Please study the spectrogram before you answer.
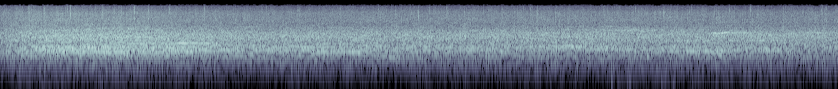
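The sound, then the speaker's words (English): An audience applauds to welcome Elvis Costello to the open-air stage at Tanglewood. Dense, steady clapping fills the whole stretch, loudest at the start and then settling a little, with no talk over it. “Ladies and gentlemen, let's give a warm Tanglewood welcome to Mr. Elvis Costello.”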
